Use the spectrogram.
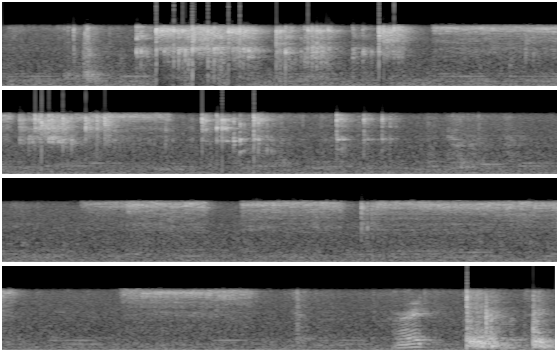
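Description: Green and brown aerosol spray paint is hissed onto an aluminium jon boat in repeated short bursts, some rapid and close together, others longer, with brief pauses and light handling clatter between them.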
